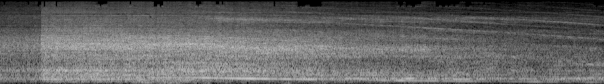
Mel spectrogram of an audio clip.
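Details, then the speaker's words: Bosch 4100 table saw after fixing a seizing, noisy motor bearing and fitting new brushes: high smooth motor whine dropping steadily in pitch as it coasts down, no grinding or rattle; normal motor run-down. "works good now"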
